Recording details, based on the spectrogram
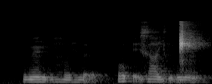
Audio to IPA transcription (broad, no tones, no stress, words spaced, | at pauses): vɛ̃ɡ ða̤ βe̤ðə̰ | ho ʔḛ ɣajə̰ɡŋ͡ǁə̃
